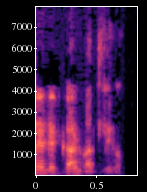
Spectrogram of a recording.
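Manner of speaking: ordinary talk, nothing marked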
